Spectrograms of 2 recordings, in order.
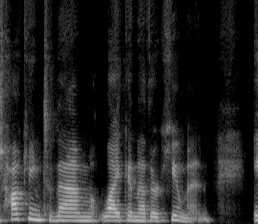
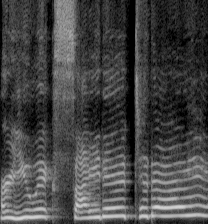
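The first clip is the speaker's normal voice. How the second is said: put-on very high, very loud baby talk voice; 13 semitones higher, 8 dB louder than usual. Showing how adults greet a small child in the studio, in a high voice. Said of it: "we talk really like in a high voice".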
